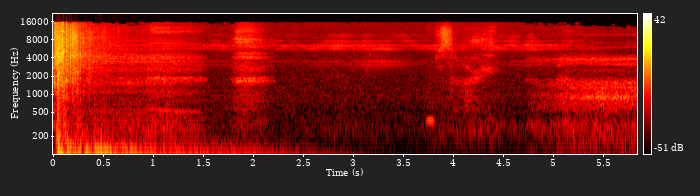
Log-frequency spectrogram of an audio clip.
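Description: A young woman breathes heavily and sobs softly nearby.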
